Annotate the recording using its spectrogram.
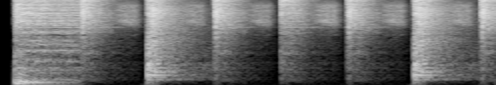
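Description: Drum-kit intro of a song: a kick drum with a cymbal crash, then four sharper drum and cymbal hits about a third of a second apart, each ringing out and fading before the next.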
